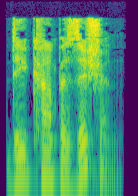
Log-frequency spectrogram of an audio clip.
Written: decomposition

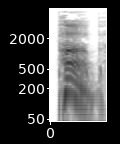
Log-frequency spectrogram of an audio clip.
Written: pub

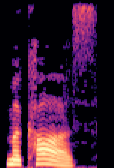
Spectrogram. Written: macaw's

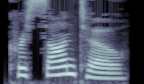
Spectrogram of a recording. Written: crisanto

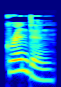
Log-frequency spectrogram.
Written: grindan

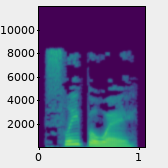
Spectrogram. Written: sleepaway

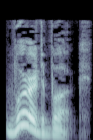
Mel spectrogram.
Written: wordbook

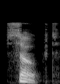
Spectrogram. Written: soaked

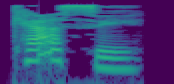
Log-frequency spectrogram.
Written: cassie

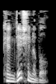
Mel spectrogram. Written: conditionable

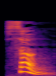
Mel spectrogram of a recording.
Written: sung

